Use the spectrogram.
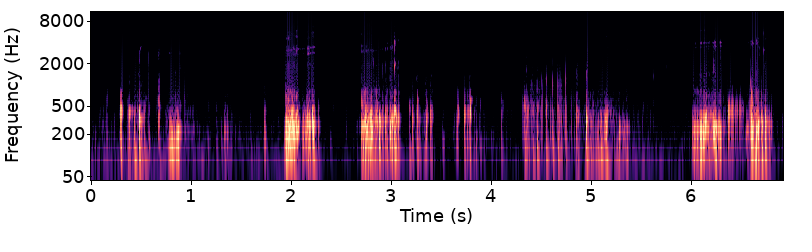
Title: stomach growling 8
